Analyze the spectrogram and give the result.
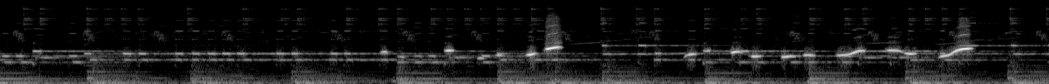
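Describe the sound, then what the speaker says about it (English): Person whistling a melody along to background music in the video game Kingdom Come: Deliverance, with clear, close, sliding whistled notes over a steady rhythmic accompaniment. "Every single time this song comes on, I have to whistle to it."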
